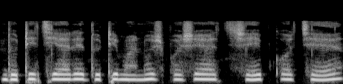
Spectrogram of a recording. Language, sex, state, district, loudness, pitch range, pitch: Bengali, female, Assam, Hailakandi, -15 LUFS, 225-240 Hz, 230 Hz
